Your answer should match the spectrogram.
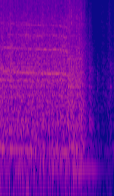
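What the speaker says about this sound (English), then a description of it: "And we screw it on." A power screwdriver drives screws to fix plywood onto a wooden chair leg during a chair repair, a steady loud whirring motor for about a second and a half before cutting off abruptly.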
